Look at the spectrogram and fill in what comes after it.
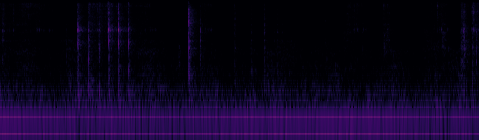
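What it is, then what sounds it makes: Plastic diamond painting tray. A small, hollow, dark maroon resin diamond painting tray with a ribbed surface is held in one hand while fingernails scratch and strum along its ridges. Quiet, bright, dry clicks and rasps come in sharp bursts, clustered early, then fade to softer scratching over a steady low hum.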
